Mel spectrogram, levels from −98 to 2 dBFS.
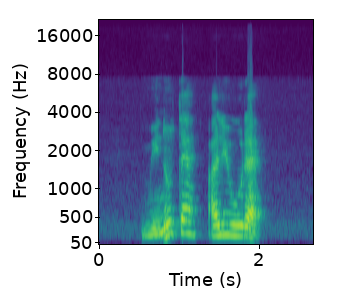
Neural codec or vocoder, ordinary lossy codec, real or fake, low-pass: vocoder, 48 kHz, 128 mel bands, Vocos; none; fake; 19.8 kHz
